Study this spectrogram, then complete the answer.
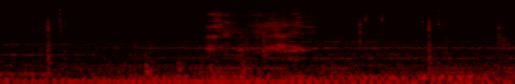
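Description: A video game menu clicks and beeps in short blips.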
